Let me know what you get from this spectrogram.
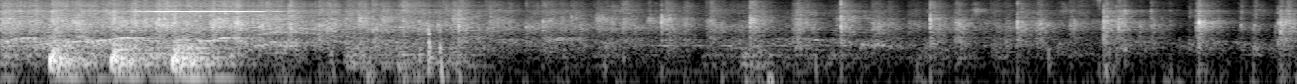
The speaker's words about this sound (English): Give Jesus a big, big, big, big clap of praise.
